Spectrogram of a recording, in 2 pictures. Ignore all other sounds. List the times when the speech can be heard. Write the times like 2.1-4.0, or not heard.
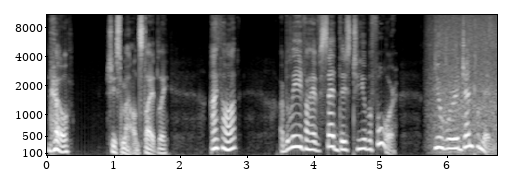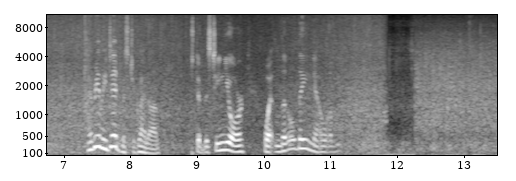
0.0-6.8, 7.3-11.2.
